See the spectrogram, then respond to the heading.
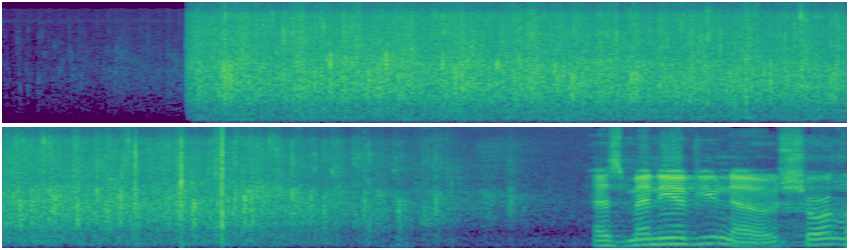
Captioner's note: applause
